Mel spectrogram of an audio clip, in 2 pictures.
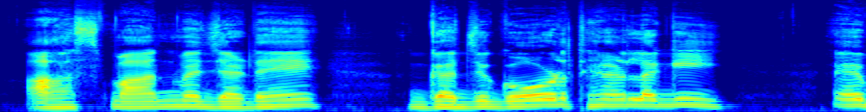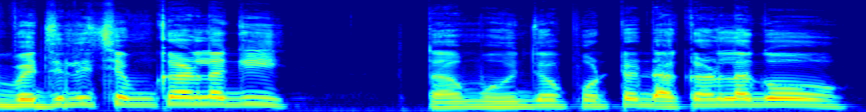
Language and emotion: Sindhi, fearful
